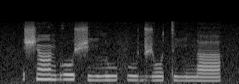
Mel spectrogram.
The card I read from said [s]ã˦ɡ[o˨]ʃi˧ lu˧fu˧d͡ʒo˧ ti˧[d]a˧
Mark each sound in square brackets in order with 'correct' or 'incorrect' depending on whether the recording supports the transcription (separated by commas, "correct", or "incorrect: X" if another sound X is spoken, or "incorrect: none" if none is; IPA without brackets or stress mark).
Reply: incorrect: ʃ, incorrect: o˦, incorrect: n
